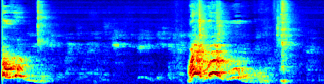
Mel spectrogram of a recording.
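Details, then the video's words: Staffordshire bull terrier in a garden, barking after spotting a grey squirrel: a loud, harsh bark at the start and another about three seconds later, with quieter vocal sounds in between. "Staffordshire bull terrier spots a squirrel in the garden"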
